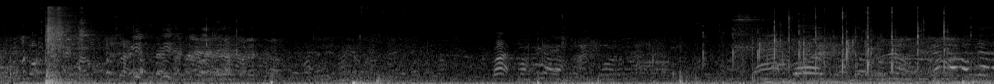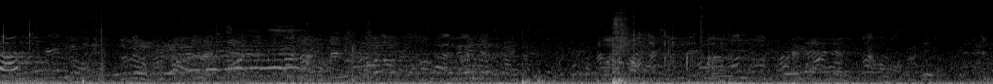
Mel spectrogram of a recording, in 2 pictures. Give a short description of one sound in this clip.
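Men shout to one another some way off outdoors.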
